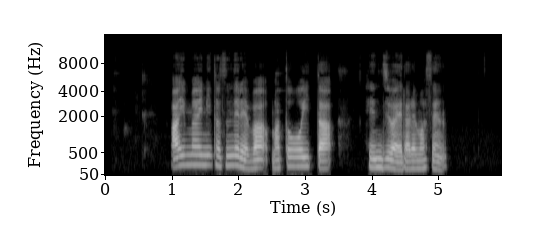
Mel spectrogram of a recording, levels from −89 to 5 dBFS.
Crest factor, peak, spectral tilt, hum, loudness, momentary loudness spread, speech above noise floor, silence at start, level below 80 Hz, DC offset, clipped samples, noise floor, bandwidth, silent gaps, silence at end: 20 dB; -8 dBFS; -5.5 dB/octave; none; -28 LUFS; 8 LU; 51 dB; 1 s; -76 dBFS; under 0.1%; under 0.1%; -78 dBFS; 10.5 kHz; none; 0.85 s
